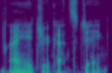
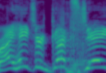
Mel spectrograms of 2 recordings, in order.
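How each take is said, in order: First: The line is said quietly and simply. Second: The line is yelled loudly.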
